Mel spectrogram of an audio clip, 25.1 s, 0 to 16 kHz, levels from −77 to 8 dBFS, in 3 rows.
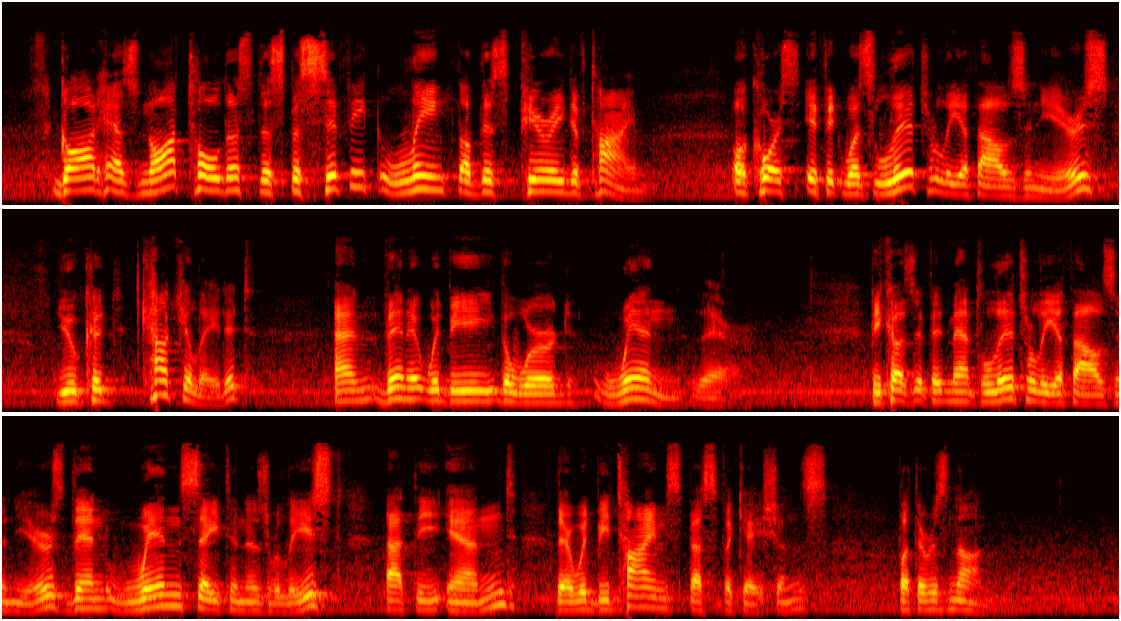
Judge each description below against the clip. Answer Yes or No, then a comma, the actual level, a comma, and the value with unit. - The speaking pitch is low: No, medium, 145 Hz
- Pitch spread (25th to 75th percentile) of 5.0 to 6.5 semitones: Yes, wide, 5.5 semitones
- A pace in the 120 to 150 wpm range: Yes, average, 145 wpm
